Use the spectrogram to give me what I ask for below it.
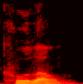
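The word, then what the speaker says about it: coulomb: So instead, we make up the idea of the Kulom.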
